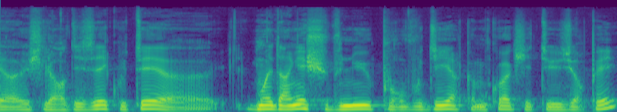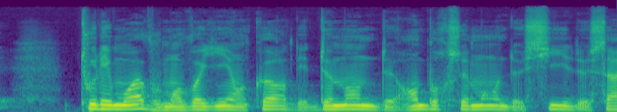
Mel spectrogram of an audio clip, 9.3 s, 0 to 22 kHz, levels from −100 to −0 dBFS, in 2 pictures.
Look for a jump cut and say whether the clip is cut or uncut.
uncut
